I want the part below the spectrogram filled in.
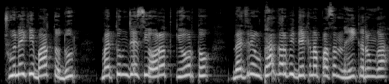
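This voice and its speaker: A woman's voice: very high voice, fast talker. A woman voicing a smug, sleazy cartoon son-in-law. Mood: self-righteous. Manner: smug, mocking. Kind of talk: cartoon voice acting.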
